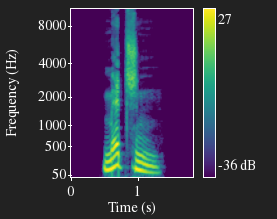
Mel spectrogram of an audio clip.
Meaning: dative plural of Match
- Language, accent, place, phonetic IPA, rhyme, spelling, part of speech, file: German, Germany, Berlin, [ˈmɛt͡ʃn̩], -ɛt͡ʃn̩, Matchen, noun, De-Matchen.ogg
